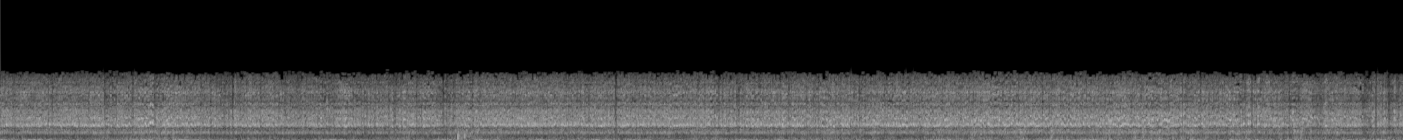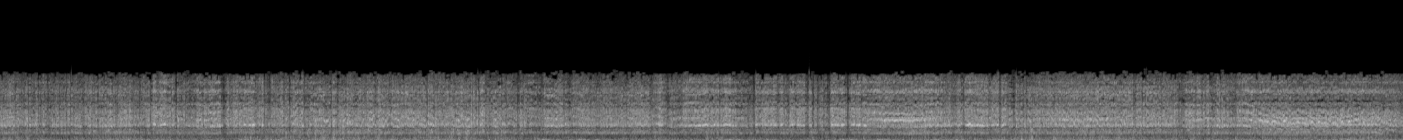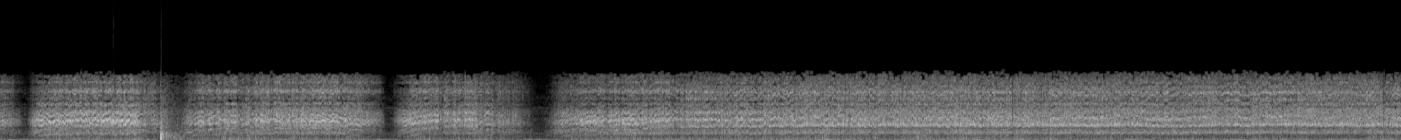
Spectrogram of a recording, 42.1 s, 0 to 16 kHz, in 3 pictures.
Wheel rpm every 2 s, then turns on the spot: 240, 230, 240, 240, 230, 230, 230, 230, 230, 230, 230, 230, 220, 200, 130, 150, 110, 180, 230, 230, 230.
none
